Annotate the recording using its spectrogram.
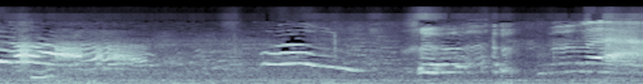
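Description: Baby fussing with a few high-pitched, whiny, half-crying calls: a longer one at the start, a falling one about three seconds in, and short ones near the end.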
